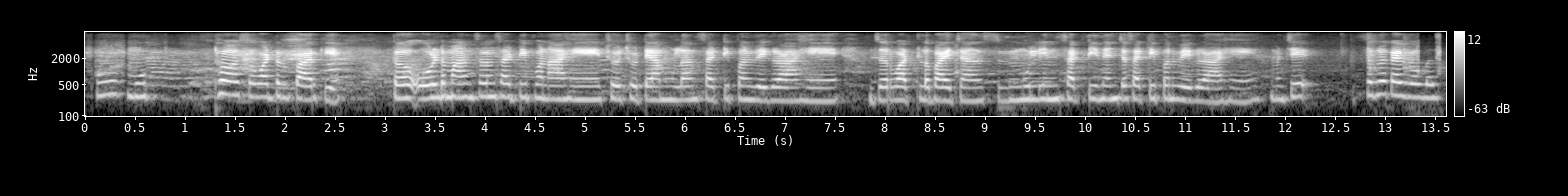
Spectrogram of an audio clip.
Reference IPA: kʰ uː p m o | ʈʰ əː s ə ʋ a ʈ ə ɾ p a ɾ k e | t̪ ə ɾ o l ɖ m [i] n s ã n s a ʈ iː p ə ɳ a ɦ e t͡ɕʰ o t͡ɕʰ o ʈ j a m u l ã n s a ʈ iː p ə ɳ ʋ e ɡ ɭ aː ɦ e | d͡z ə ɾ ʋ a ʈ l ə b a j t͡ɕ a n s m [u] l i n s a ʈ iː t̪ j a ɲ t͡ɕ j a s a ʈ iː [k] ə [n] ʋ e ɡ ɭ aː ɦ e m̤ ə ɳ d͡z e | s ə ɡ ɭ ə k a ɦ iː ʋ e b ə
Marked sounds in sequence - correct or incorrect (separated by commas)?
incorrect, correct, incorrect, incorrect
